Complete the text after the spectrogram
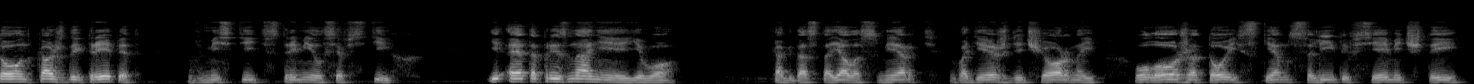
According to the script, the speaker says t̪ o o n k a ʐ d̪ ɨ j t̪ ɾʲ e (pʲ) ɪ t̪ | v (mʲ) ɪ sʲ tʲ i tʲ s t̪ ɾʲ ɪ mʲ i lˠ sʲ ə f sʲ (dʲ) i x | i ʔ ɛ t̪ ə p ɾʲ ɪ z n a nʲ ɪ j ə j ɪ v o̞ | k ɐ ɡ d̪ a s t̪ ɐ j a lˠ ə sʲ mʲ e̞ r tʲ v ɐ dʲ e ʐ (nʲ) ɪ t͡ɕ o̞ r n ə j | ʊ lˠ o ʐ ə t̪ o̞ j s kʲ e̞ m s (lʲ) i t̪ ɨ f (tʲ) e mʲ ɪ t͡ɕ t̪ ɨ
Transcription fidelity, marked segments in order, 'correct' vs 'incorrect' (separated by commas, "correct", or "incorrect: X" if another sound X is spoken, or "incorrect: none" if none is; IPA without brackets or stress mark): correct, correct, incorrect: tʲ, incorrect: dʲ, correct, incorrect: sʲ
